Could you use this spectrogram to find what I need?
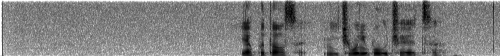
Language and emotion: Russian, neutral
